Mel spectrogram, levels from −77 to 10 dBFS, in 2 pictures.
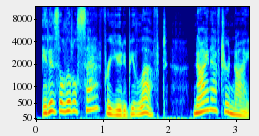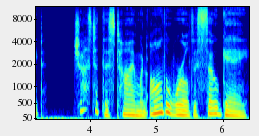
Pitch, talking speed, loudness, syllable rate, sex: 190 Hz, 225 wpm, -17 LUFS, 4.7 syllables/s, female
